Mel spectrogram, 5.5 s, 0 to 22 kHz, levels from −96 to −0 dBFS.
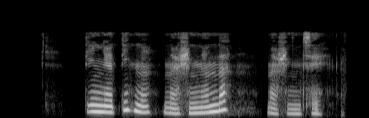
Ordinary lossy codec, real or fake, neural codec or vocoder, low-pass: MP3, 48 kbps; fake; codec, 16 kHz, 16 kbps, FunCodec, trained on Chinese and English, 50 frames a second; 7.2 kHz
